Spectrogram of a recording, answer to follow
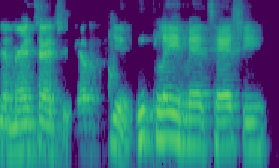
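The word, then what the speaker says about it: Mantachie: I think I pronounced it right. Is it Mantachi? Is that correct? Yeah, Mantachi.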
